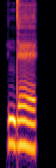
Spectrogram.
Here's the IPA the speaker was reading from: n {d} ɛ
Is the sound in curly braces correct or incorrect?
correct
